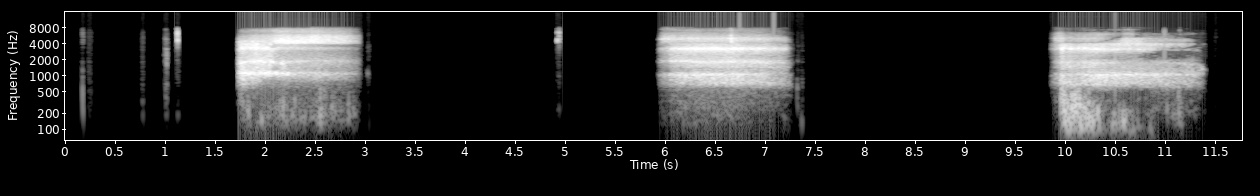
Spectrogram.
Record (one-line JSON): {"exhalation_length": "11.8 s", "exhalation_amplitude": 29117, "exhalation_signal_mean_std_ratio": 0.44, "survey_phase": "beta (2021-08-13 to 2022-03-07)", "age": "18-44", "gender": "Female", "wearing_mask": "No", "symptom_none": true, "symptom_onset": "9 days", "smoker_status": "Ex-smoker", "respiratory_condition_asthma": true, "respiratory_condition_other": false, "recruitment_source": "REACT", "submission_delay": "1 day", "covid_test_result": "Negative", "covid_test_method": "RT-qPCR", "influenza_a_test_result": "Negative", "influenza_b_test_result": "Negative"}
